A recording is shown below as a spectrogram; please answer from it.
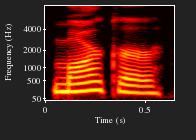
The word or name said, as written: marker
